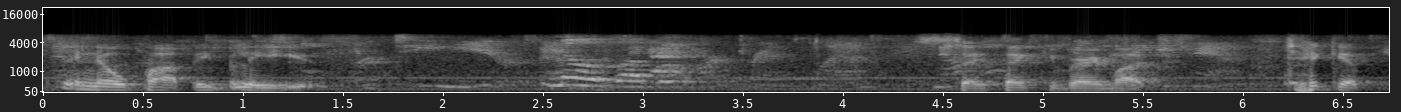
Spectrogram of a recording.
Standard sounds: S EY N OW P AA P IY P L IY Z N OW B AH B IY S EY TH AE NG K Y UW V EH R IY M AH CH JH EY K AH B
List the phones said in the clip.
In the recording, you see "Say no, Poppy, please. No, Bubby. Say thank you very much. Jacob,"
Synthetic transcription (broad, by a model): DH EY N OW P AA P IY B L IY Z N OW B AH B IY S EY TH AE NG K Y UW V EH R IY M AH CH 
